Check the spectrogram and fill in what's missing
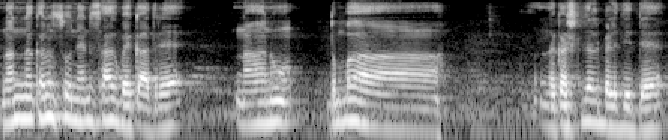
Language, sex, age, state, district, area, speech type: Kannada, male, 60+, Karnataka, Bangalore Urban, rural, spontaneous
